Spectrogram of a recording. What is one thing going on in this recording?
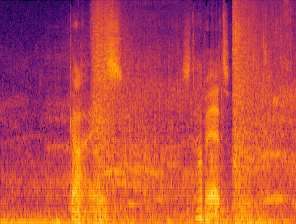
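Zombies snarl and groan nearby.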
